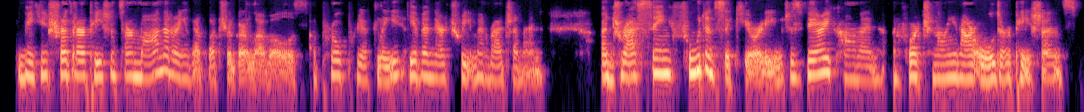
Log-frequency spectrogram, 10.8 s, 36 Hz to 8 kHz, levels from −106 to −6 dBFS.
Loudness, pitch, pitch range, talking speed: -23 LUFS, 205 Hz, 185-220 Hz, 155 wpm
